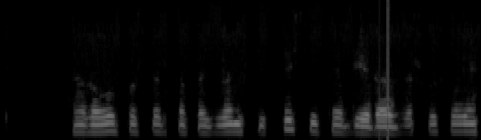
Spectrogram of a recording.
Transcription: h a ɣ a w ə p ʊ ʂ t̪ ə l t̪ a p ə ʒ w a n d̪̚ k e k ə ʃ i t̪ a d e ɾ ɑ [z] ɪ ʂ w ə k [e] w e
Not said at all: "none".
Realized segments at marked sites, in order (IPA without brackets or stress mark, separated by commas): z, a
